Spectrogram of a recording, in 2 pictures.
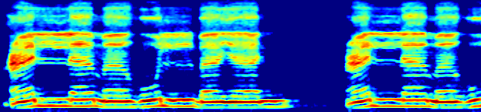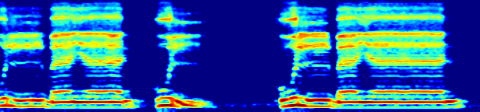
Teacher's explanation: Dia sebut hul, lam itu mati, maka pastikan hujung lidah kita berada pada gusi gigi atas hadapan.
